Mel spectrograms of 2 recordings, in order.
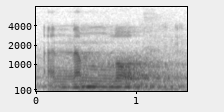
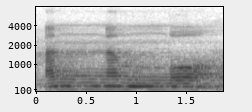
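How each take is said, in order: First: The lips close together on the l sound. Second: The lips close together on the l sound.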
